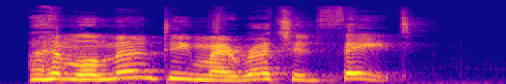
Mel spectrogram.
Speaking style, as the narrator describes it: sobbed the lady, once again on the verge of tears

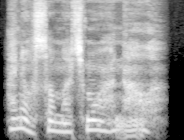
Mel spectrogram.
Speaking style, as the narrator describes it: Asante said quietly

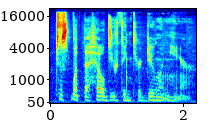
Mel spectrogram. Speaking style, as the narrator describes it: He says it flatly

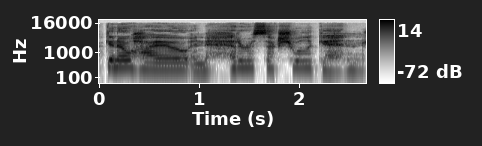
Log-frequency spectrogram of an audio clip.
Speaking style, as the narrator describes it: she sighed

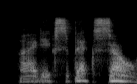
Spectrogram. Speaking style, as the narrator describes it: he growled, and the rough sound

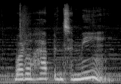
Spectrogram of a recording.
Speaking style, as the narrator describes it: I asked, my voice small and squeaky

